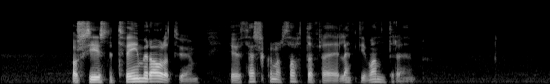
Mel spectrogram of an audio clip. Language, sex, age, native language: Icelandic, male, 20-29, Icelandic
